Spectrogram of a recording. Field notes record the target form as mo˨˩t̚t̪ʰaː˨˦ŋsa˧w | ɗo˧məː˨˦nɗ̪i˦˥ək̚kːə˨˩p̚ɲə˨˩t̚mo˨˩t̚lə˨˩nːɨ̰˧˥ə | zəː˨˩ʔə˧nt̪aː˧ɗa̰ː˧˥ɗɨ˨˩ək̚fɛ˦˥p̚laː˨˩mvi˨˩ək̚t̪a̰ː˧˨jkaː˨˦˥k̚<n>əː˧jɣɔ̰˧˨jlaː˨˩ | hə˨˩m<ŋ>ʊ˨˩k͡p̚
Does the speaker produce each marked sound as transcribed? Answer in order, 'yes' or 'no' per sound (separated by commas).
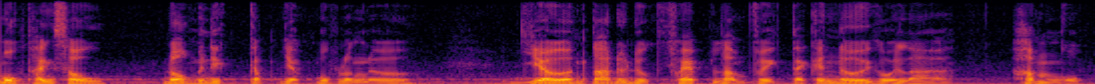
yes, yes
